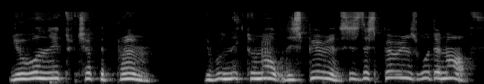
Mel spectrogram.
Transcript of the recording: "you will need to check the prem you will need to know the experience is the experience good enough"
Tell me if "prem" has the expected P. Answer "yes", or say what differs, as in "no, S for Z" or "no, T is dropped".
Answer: yes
